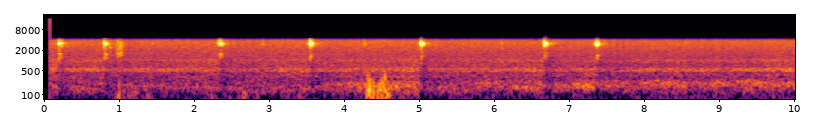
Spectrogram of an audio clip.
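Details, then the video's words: An American red squirrel (Tamiasciurus hudsonicus) in the Sandia Mountains Wilderness gives sharp, high chips spaced irregularly, about a second apart, over a steady low hum. "Red Squirrel Call"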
